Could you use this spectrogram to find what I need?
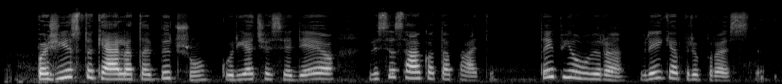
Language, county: Lithuanian, Šiauliai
